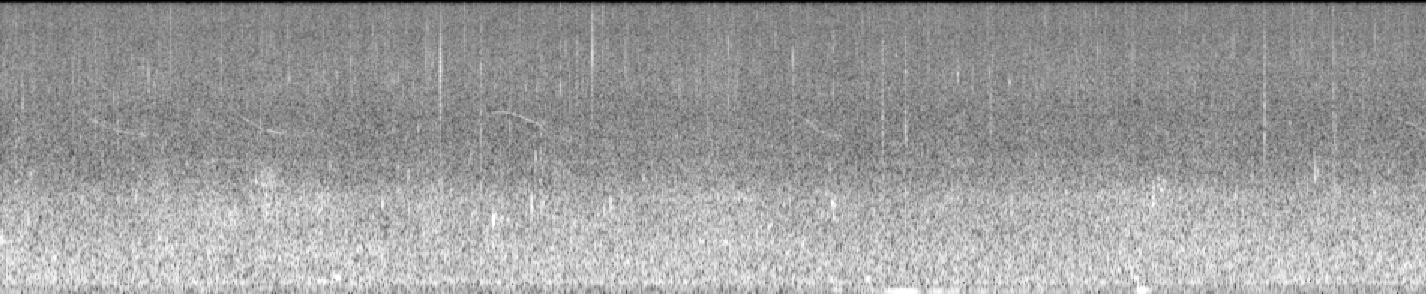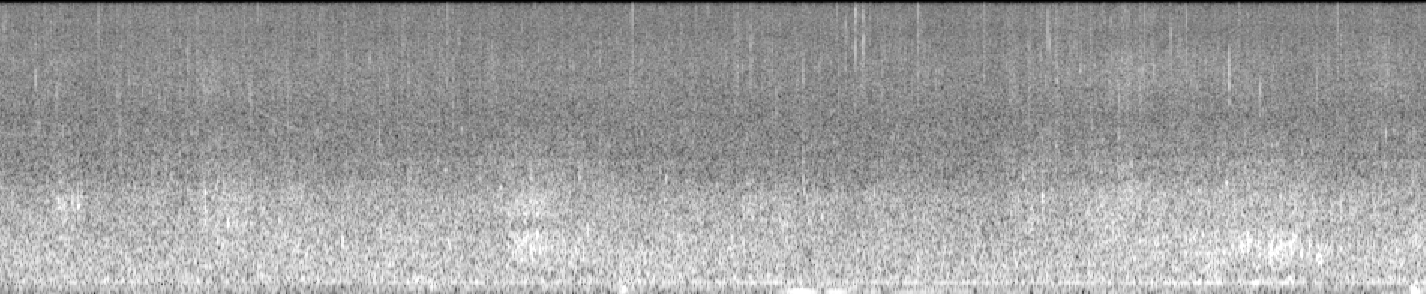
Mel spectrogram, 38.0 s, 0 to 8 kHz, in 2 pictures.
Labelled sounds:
1.5	1.8	killer whale, northern resident, A clan, AA subclan, 2.1 to 2.2 kHz
3.6	3.8	killer whale, northern resident, A clan, AA subclan, 2.0 to 2.2 kHz
6.6	7.3	killer whale, northern resident, A clan, AA subclan, 2.1 to 2.7 kHz
10.7	11.0	killer whale, northern resident, A clan, AA subclan, 2.0 to 2.4 kHz

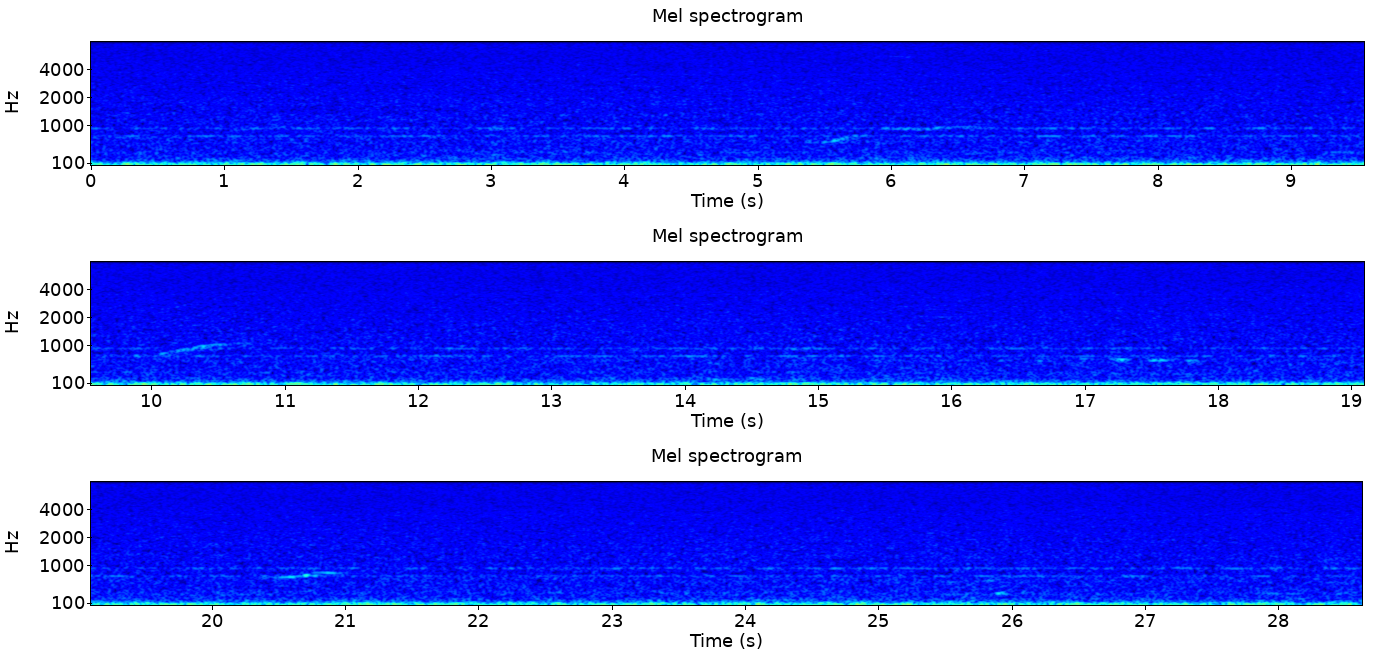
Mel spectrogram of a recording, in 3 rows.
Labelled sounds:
5.9	6.2	humpback whale, 5.4 to 5.6 kHz
10.1	10.6	humpback whale, 0.80 to 1.1 kHz
20.7	21.0	humpback whale, 0.80 to 0.90 kHz

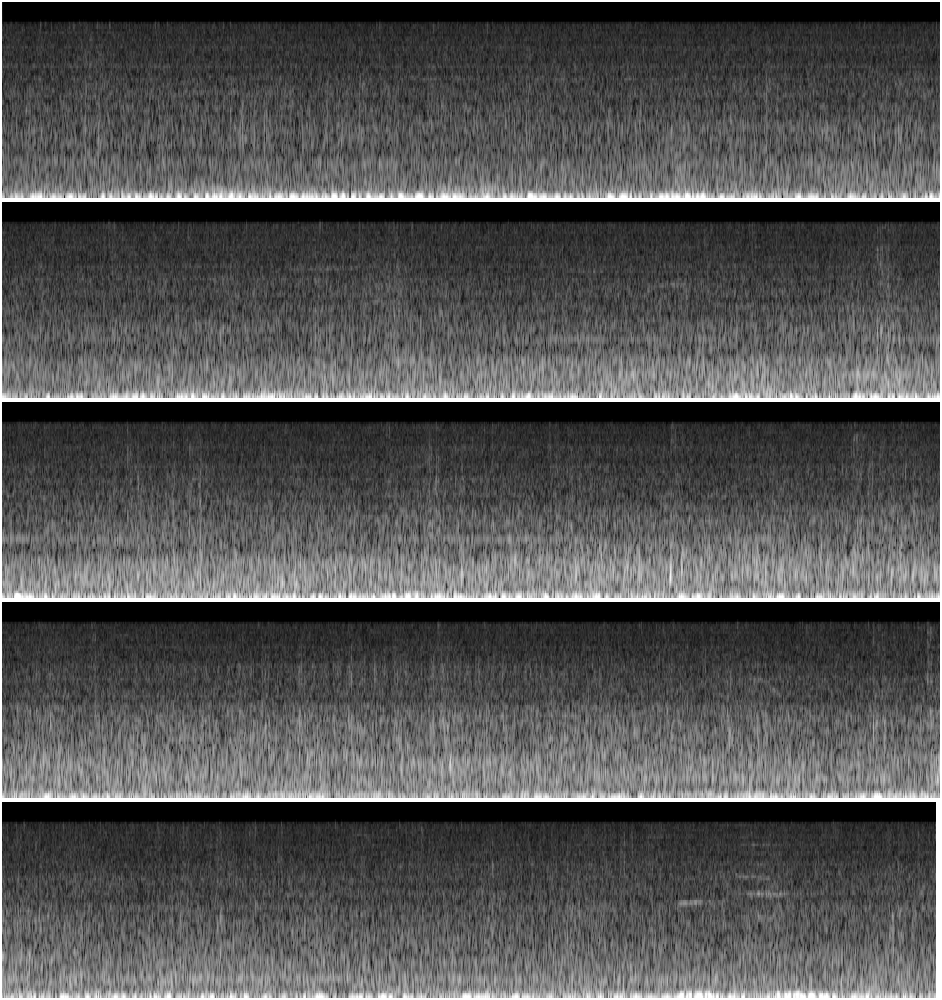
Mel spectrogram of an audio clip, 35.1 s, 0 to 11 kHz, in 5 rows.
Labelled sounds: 33.6	34.0	killer whale, 1.4 to 3.7 kHz

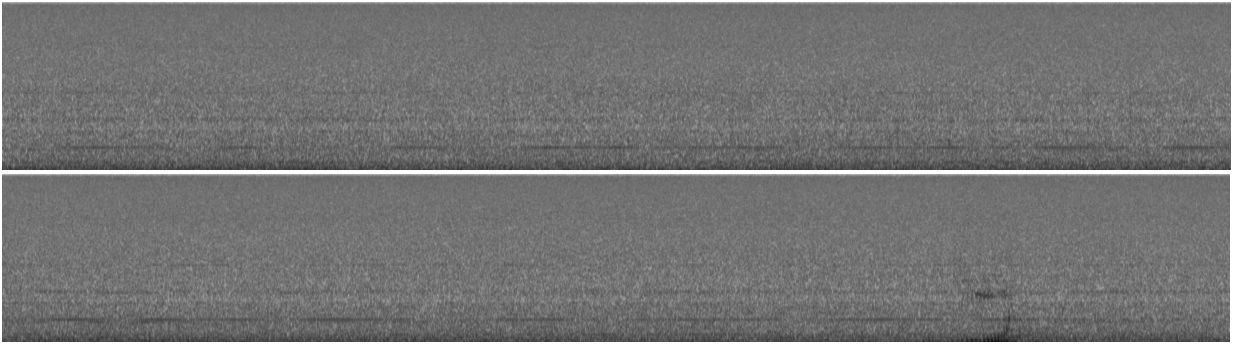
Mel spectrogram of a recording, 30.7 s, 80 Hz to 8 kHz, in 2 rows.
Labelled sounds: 27.5	27.8	humpback whale, 0.80 to 1.0 kHz

